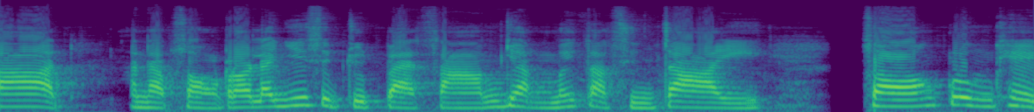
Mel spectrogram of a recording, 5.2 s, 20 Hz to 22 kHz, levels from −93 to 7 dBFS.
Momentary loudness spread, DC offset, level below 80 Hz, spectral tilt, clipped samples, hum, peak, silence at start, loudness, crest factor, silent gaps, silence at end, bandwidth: 7 LU; 0.2%; -56 dBFS; -5.5 dB/octave; under 0.1%; none; -8 dBFS; 0 s; -20 LUFS; 12 dB; 4.15-4.30 s; 0 s; 16.5 kHz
